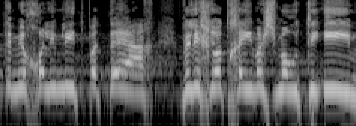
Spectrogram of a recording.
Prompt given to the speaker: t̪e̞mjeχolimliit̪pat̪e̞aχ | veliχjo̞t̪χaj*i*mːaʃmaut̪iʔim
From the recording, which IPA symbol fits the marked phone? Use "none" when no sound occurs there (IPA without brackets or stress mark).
i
